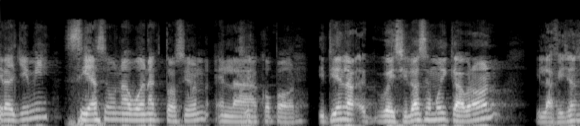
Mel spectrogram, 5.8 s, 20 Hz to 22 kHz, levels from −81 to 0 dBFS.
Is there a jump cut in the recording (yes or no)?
yes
